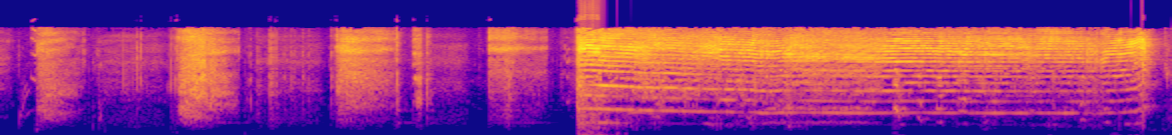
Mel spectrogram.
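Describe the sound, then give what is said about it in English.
Five rhythmic, breathy whooshes of air pumping into a balloon give way to a loud, sustained rubbery squeaking and creaking as the balloon is twisted, with no one talking. “I do balloons all over the world. My motto is building bridges of peace one balloon at a time. This is my famous one.”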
